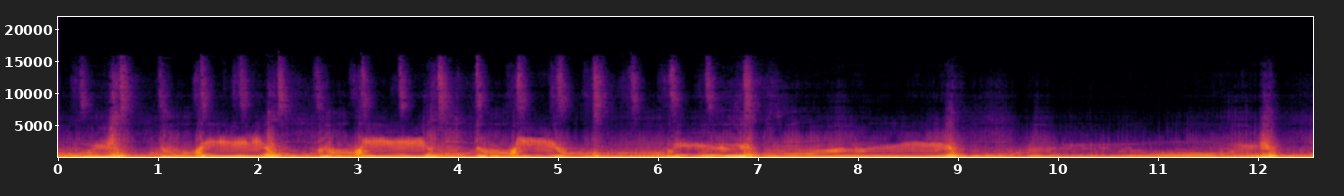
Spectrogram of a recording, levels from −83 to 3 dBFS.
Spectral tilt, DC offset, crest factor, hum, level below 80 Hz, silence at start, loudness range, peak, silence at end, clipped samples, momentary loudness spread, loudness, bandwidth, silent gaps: -8.5 dB/octave; under 0.1%; 14 dB; none; -16 dBFS; 0 s; 3 LU; 0 dBFS; 0 s; under 0.1%; 6 LU; -16 LUFS; 4.4 kHz; none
